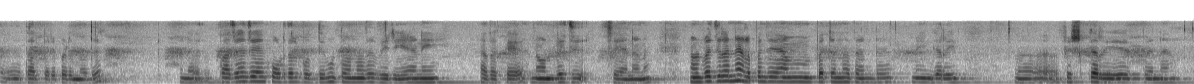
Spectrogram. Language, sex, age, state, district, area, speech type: Malayalam, female, 45-60, Kerala, Kasaragod, rural, spontaneous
